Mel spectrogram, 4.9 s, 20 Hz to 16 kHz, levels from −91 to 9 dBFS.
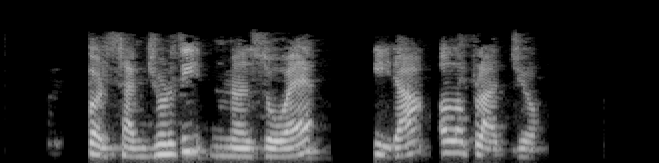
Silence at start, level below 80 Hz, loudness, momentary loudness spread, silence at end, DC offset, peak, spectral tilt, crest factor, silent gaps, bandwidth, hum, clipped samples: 0.65 s; -66 dBFS; -18 LUFS; 11 LU; 0.9 s; under 0.1%; -2 dBFS; -4 dB/octave; 18 dB; 2.49-2.79 s; 7.8 kHz; none; under 0.1%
